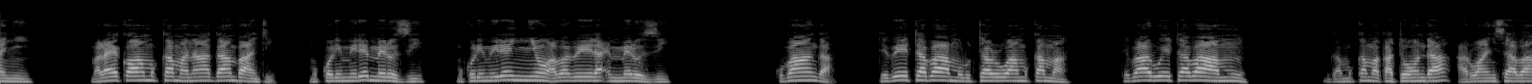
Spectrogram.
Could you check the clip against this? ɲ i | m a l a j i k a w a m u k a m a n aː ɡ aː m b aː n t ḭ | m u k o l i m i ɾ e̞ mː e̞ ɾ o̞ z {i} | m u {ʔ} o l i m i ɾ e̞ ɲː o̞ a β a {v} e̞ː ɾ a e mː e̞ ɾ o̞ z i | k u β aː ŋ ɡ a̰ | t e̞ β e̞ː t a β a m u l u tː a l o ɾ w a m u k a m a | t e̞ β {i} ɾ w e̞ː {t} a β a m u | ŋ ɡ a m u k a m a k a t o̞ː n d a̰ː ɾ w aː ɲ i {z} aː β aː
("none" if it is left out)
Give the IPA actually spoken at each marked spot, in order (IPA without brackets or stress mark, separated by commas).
i, k, β, a, t, s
